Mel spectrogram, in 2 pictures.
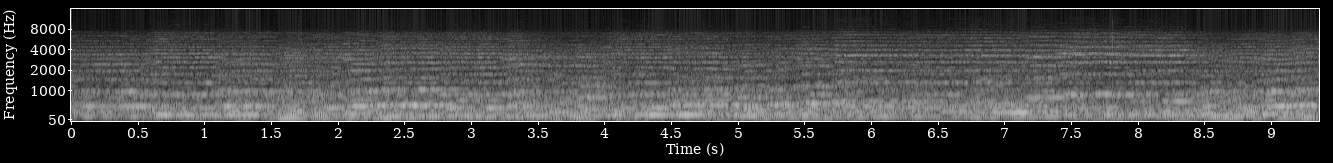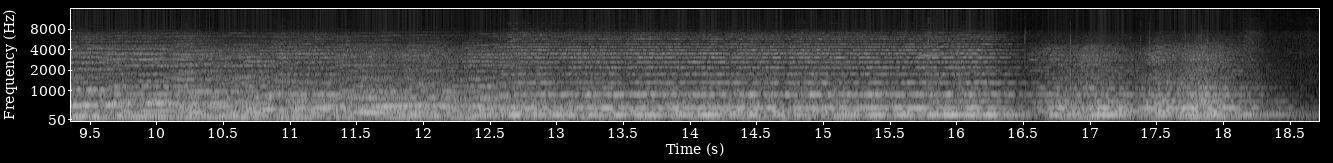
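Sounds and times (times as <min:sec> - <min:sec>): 
string concert: 0:00.0 - 0:18.7.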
